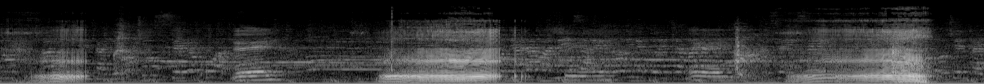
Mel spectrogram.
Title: Dad snoring really loud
